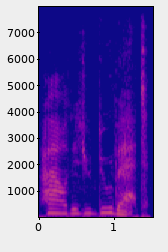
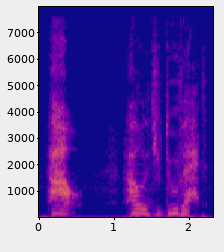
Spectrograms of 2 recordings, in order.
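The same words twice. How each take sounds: First: Slow, high, loud yell; drawn-out, raised shout. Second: Very loud, high shout; explosive roar of a beaten demon; demon bellow. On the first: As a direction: yell it out in disbelief. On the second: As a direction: bellow in outraged disbelief. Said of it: "the demon bellows". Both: Acted.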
